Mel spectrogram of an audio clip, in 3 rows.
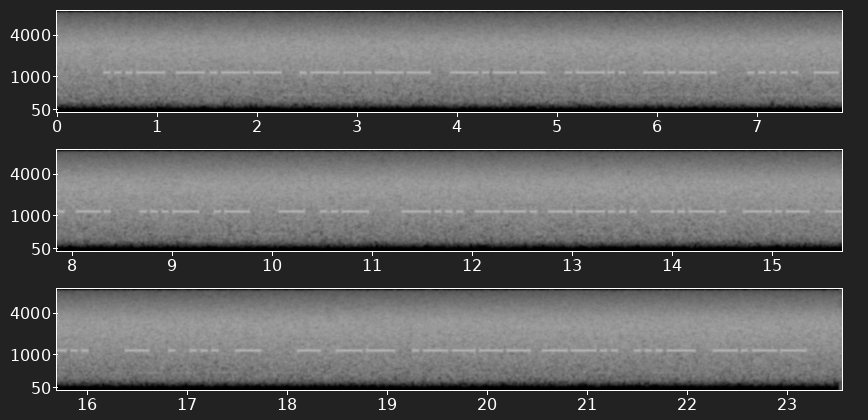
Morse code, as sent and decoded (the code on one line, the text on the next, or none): ...- -.-- .---- -.-- .-.. -.-. / ..... -. -. / ...- .- / - ..- / -... --. --... -.-. -.- -.. / - . ... - / - -- .---- --.. ...- -.--
VY1YLC 5NN VA TU BG7CKD TEST TM1ZVY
